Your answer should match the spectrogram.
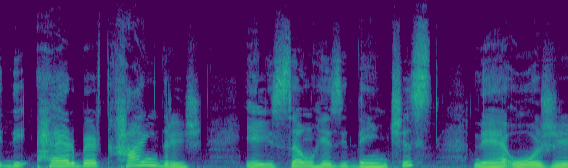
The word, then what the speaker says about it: Heinrich: Bom, Anne, agora eu tô tentando pronunciar o nome do meio. Heinrich. É complicado. Heinrich. Anne Heinrich Sanders.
